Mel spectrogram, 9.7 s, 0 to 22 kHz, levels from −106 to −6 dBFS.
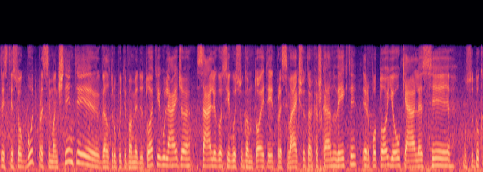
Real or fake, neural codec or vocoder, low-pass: real; none; 7.2 kHz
